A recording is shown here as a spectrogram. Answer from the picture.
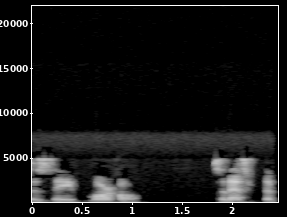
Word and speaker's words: Moehau: m o h which apparently the white colonist pronounce as the moal and uh the Mar's pronounce is the moro so that's the pronunciation we're going to use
